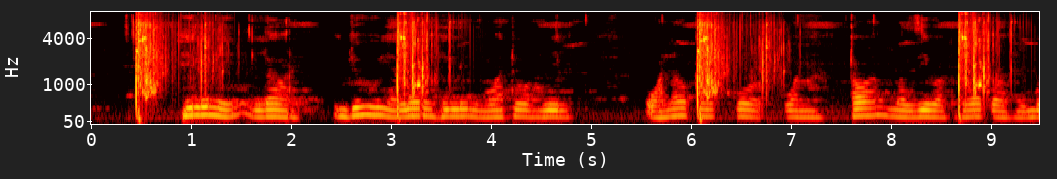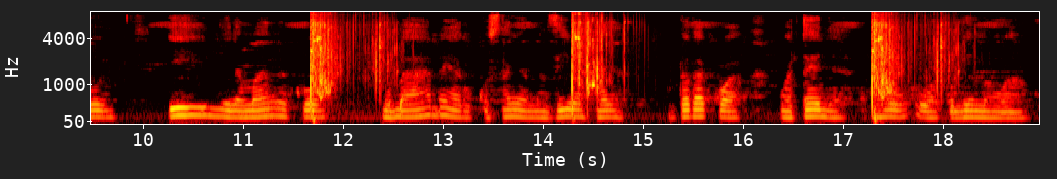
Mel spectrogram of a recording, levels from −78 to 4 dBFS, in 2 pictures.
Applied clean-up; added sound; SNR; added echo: none; Shatter; -2 dB; none.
